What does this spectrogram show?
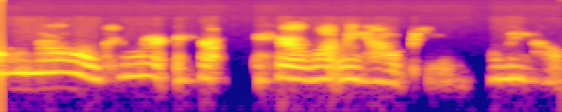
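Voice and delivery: acted, nice, coaxing tone like speaking to a child. Retelling how a man urged them to take the knife: imitating talking to a child. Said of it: "he tried to talk to me like I was a kid".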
